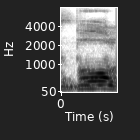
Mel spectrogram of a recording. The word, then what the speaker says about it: Bohr: don't understand what we now know as the Bohr law or the Bohr effect, Buteyko's method doesn't make sense in a way.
